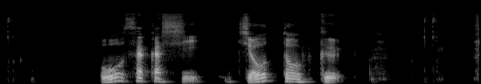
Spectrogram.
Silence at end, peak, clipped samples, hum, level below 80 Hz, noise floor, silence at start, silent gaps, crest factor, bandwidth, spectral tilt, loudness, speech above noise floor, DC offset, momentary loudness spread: 0 s; -6 dBFS; under 0.1%; none; -66 dBFS; -88 dBFS; 1 s; none; 24 dB; 11.5 kHz; -5 dB/octave; -26 LUFS; 62 dB; under 0.1%; 9 LU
